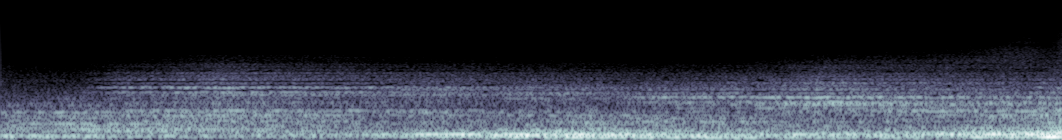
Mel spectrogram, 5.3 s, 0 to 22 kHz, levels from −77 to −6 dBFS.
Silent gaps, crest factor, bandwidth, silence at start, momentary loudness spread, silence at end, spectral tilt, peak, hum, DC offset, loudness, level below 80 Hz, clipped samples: none; 18 dB; 4.2 kHz; 0 s; 8 LU; 0 s; -11.5 dB/octave; -2 dBFS; none; under 0.1%; -22 LUFS; -36 dBFS; under 0.1%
